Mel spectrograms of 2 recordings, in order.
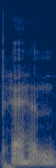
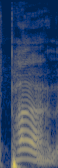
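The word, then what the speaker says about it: paan: sits on a throne we do not chew pen by the way i'm so sorry i i have offended it well it's pan it's spelt palm so krishna has these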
